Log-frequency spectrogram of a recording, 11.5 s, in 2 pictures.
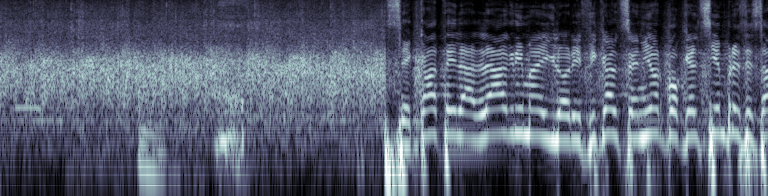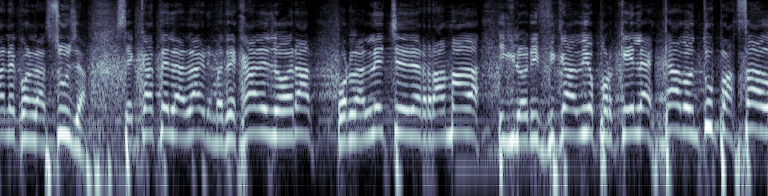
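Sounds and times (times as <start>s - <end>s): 
strong applause from audience: 0.0s - 4.0s
speech: 3.0s - 11.5s.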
